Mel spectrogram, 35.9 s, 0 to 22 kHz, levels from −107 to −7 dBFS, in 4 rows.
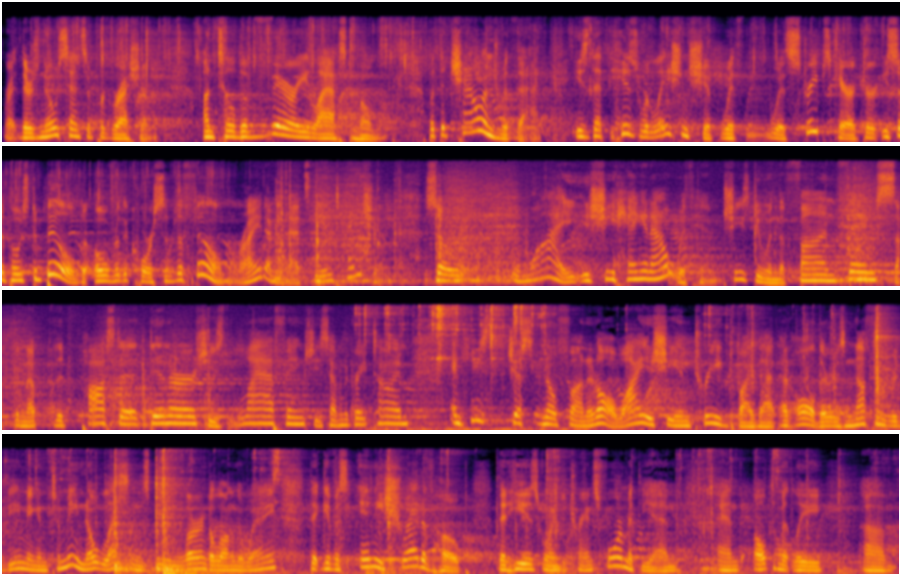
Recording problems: echo of what is said; noticeable; throughout; 200 ms later, 15 dB below the speech
household noises; loud; throughout; 5 dB below the speech

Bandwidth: 14 kHz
